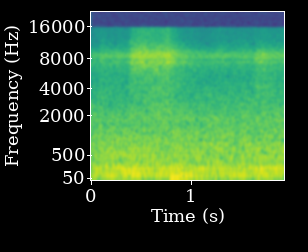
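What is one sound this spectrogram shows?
A cloth wipes faintly across a whiteboard.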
